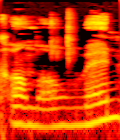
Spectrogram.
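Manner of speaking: gruff British tough-guy voice. Doing an impression of a silhouetted figure facing the ocean: Billy Butcher impression. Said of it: "my impression of the silhouetted figure".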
